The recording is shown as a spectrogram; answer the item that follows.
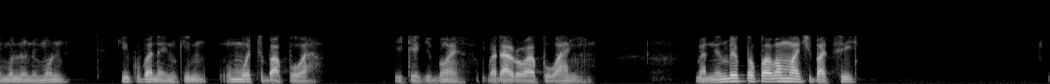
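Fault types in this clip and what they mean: No faults can be heard in the speech. The band stops at about 4 kHz with only light codec colouring, which fits an AMR narrowband mobile link at its 12.2 kbps mode.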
